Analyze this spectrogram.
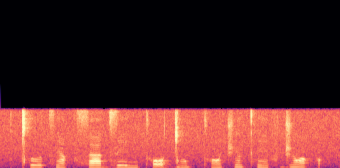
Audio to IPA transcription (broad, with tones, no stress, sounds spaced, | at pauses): ǀʰ ɤ˧ t͡s ẽ˧˩˧ q s a˧ d͡z e˧˩˧ ŋ tʰ ɔ̰˧˥ ɡ͡ǀ õ˧ p tʰ ɔ̃˩˧ t͡ʃ ə̃˧ kʰ ẽ˧˩˧ f d͡ʒ ɔ̃˥˩ q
